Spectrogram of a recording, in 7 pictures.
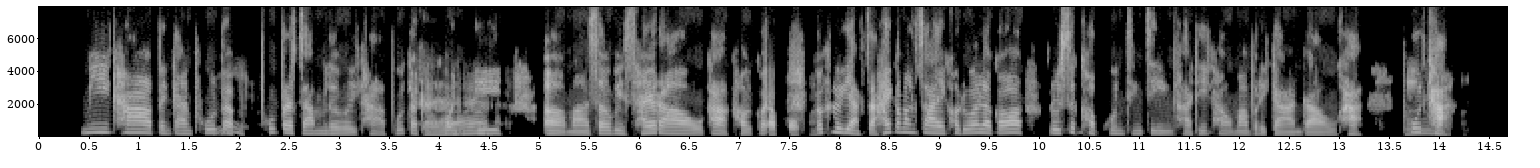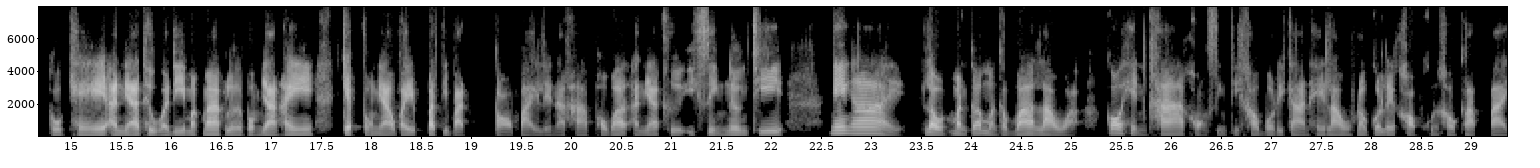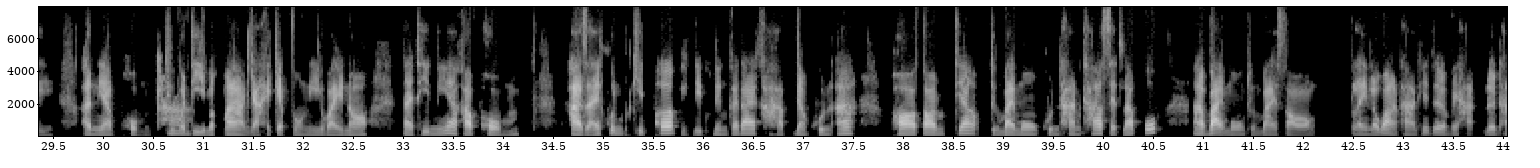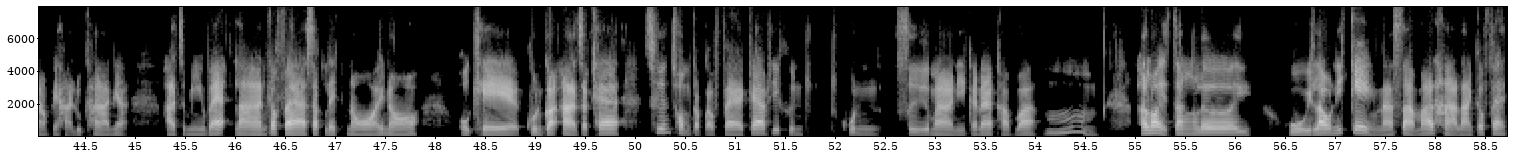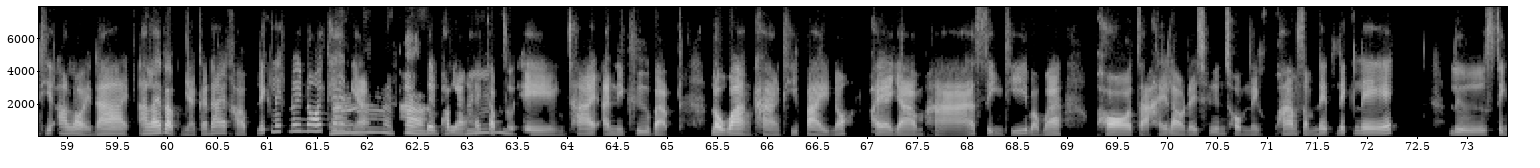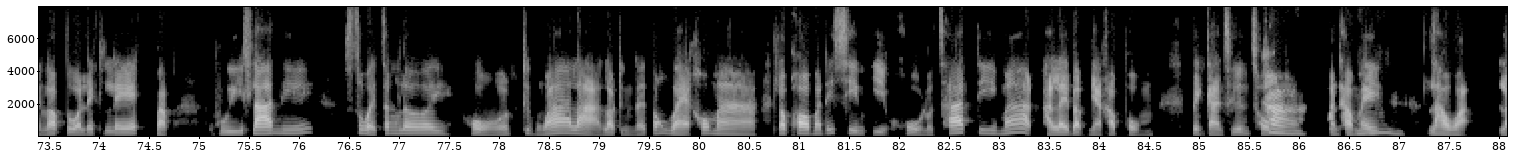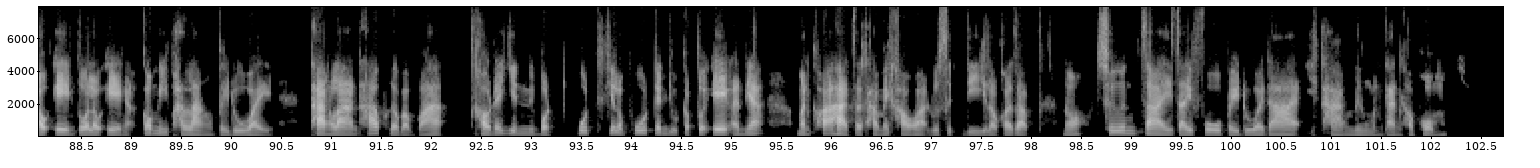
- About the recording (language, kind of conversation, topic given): Thai, advice, จะเริ่มเห็นคุณค่าของสิ่งเล็กๆ รอบตัวได้อย่างไร?
- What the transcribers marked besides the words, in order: other background noise; tapping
